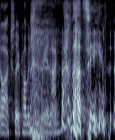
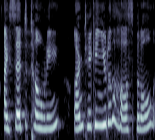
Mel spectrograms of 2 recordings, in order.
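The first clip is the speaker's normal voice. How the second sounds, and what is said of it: Imitates another person's voice. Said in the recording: “Your Gary impression is my favorite thing. ... It's really good.”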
